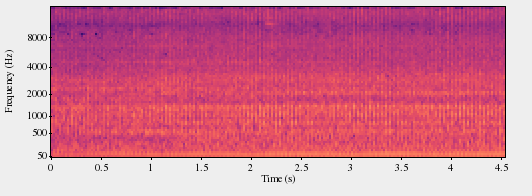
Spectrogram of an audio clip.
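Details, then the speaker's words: Isuzu Panther Touring diesel after overheating from running out of coolant on the toll road, worn nozzles refitted with very low pressure readjusted; steady even idle clatter about two beats a second, no misfire or heavy knock, healthy. "Tapi kami sudah menyesuaikan tekanannya, sebelumnya memang sangat rendah. Oke, sudah berjalan. Suaranya halus."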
